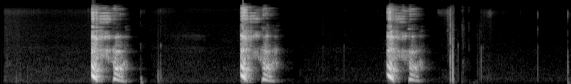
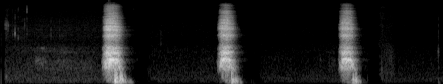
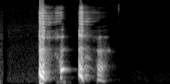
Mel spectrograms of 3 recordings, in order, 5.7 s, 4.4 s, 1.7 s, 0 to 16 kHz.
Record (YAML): three_cough_length: 5.7 s
three_cough_amplitude: 32099
three_cough_signal_mean_std_ratio: 0.24
exhalation_length: 4.4 s
exhalation_amplitude: 27327
exhalation_signal_mean_std_ratio: 0.25
cough_length: 1.7 s
cough_amplitude: 32768
cough_signal_mean_std_ratio: 0.24
survey_phase: beta (2021-08-13 to 2022-03-07)
age: 45-64
gender: Female
wearing_mask: 'No'
symptom_none: true
smoker_status: Never smoked
respiratory_condition_asthma: false
respiratory_condition_other: false
recruitment_source: REACT
submission_delay: 2 days
covid_test_result: Negative
covid_test_method: RT-qPCR
influenza_a_test_result: Negative
influenza_b_test_result: Negative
